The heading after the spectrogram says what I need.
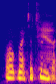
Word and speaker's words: Greta Thunberg: Greta Thunberg.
